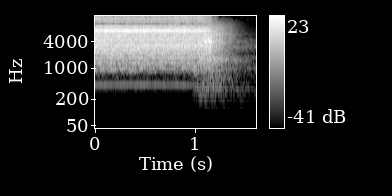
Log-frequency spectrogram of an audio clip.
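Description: A power drill whirs at a steady high pitch for just over a second, then spins down as the motor is released, fading away. Loud and close, with no voices.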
